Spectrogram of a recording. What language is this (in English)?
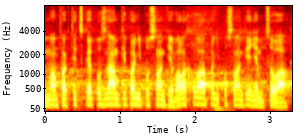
Czech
